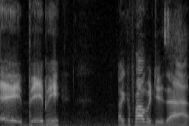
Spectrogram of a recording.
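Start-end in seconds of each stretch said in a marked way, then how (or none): 0.0-0.8 raspy, gravelly voice, lower and quieter. Recreating a remembered soundbite for the other speaker; raspy, deep voice. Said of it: "Kind of raspy and deep".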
